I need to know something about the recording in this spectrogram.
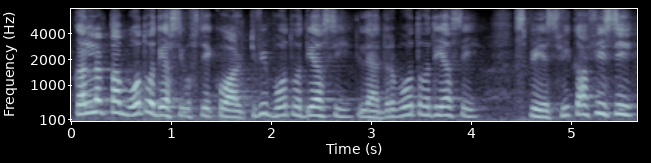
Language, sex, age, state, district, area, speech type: Punjabi, female, 60+, Punjab, Tarn Taran, urban, spontaneous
